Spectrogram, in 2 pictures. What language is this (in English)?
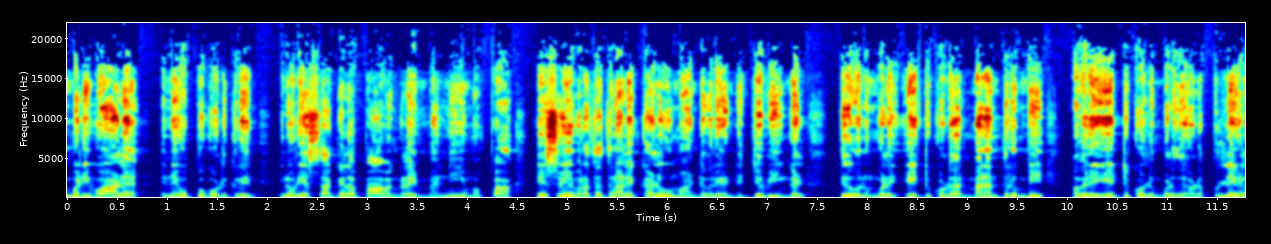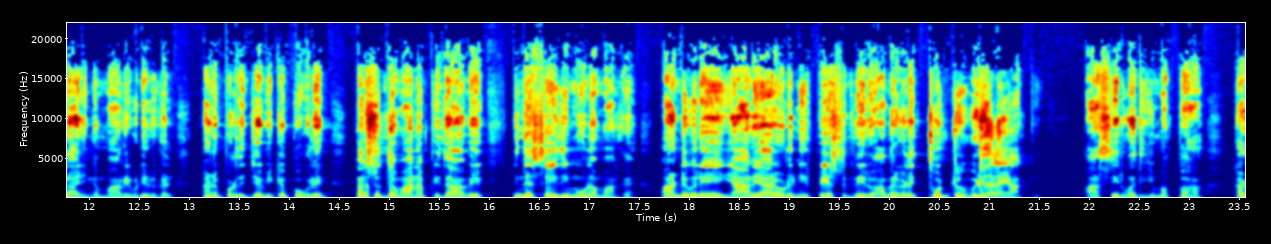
Urdu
